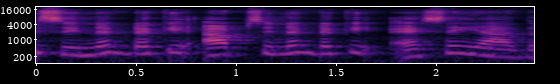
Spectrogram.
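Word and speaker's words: synecdoche: अब ये सिनक डोज ऐसा हम पढ़ेंगे तो ऐसा पढ़ेंगे सिनक डोज, है ना, लेकिन इसका साउंड मैंने प्रोनाउंसिएशन लिखा है यहाँ पर, दैट इज सिनक डकी, राइट।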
